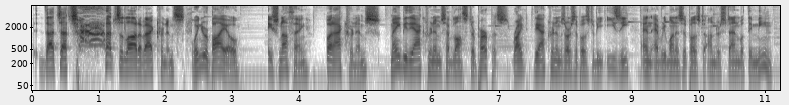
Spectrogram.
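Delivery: ordinary talk, nothing marked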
